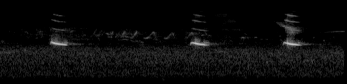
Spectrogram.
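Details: A Eurasian Bullfinch sings its simple, quiet song: three soft, piping, slightly falling notes spaced one to two seconds apart, mournful in tone, over a steady background hiss.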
